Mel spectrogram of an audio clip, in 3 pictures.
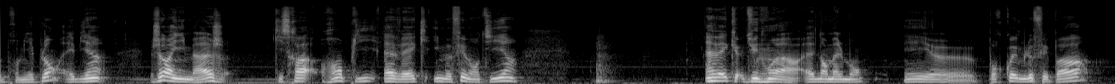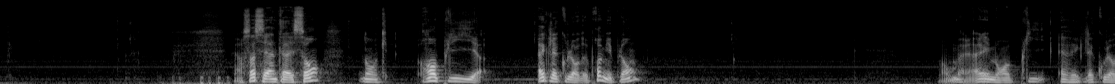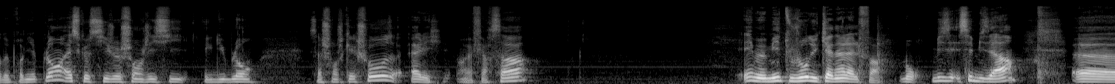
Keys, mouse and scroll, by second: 1.1 click, 10.7 ctrl+z, 12.3 click, 14.6-16.7 drag, 17.4-18.6 drag, 22.8 click, 24.1 click, 25.6 click, 26.1-27.3 drag, 27.9 click.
